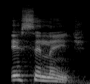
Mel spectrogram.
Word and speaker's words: excelente: Esse X não está sendo pronunciado. Excelente.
